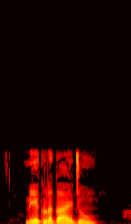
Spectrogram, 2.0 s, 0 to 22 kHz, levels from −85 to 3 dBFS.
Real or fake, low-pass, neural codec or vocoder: real; 7.2 kHz; none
